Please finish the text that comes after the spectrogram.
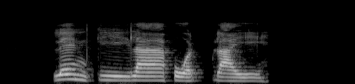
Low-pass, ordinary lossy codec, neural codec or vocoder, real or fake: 7.2 kHz; none; none; real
